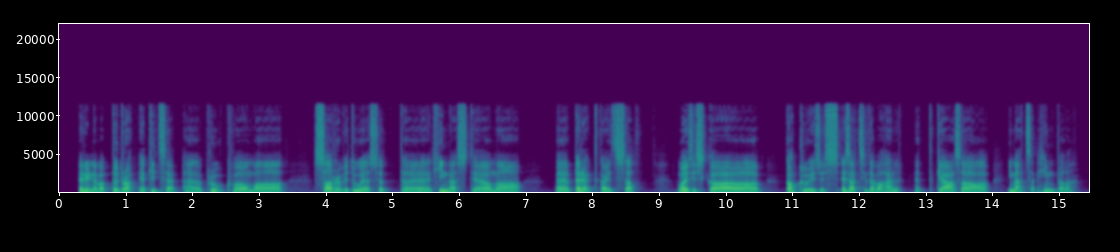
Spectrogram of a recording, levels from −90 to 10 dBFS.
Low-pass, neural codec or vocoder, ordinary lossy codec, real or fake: none; codec, 24 kHz, 0.9 kbps, WavTokenizer, medium speech release version 2; none; fake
